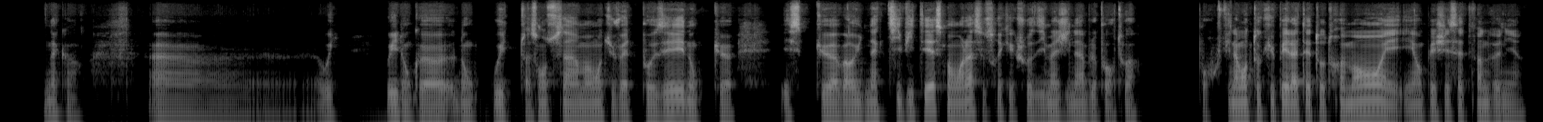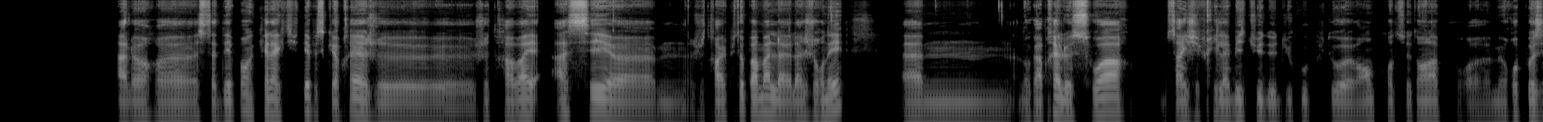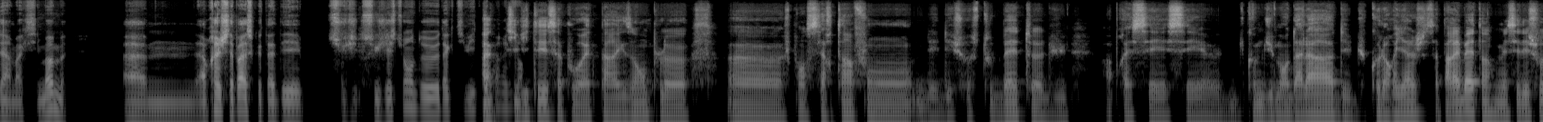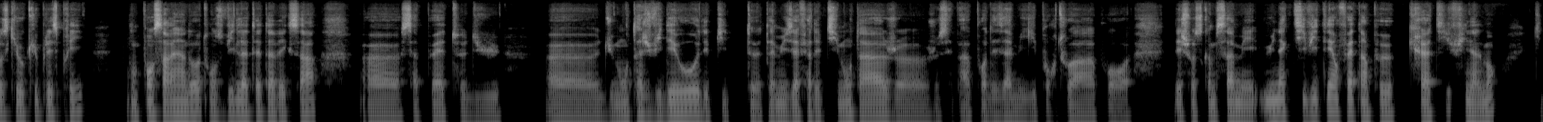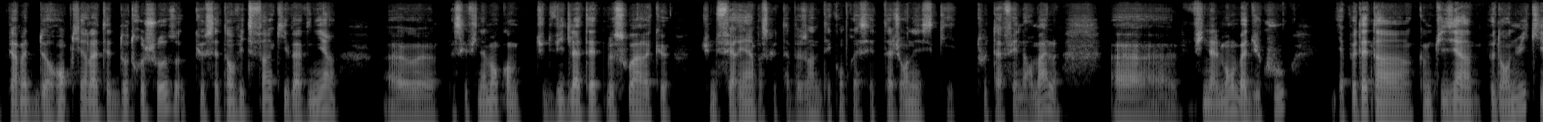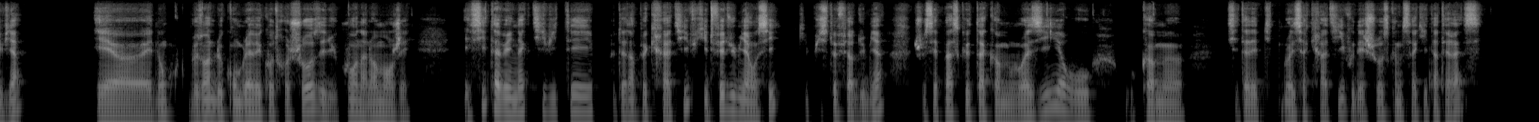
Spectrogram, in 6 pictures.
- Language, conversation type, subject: French, advice, Comment arrêter de manger tard le soir malgré ma volonté d’arrêter ?
- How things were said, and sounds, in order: drawn out: "Heu"; tapping; stressed: "maximum"; stressed: "aussi"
